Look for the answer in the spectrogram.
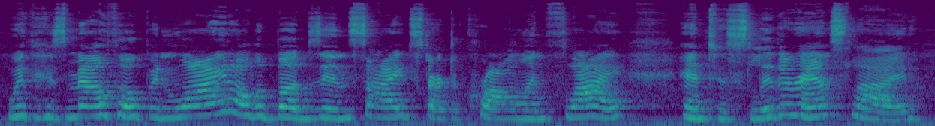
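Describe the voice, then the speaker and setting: A woman reading a picture book aloud to young children in an expressive, sing-song storytelling manner. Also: high voice, measured pace, a little hiss or hum.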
